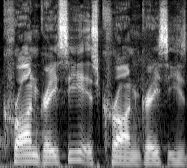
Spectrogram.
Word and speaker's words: Kron Gracie: middle of their name if there's an r in the middle of their name it's still pronounced like an r like chrome english is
